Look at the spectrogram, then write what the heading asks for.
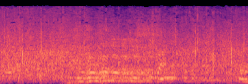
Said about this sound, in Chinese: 谢谢。 鼓掌。啊，你们不鼓掌，我不看了。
